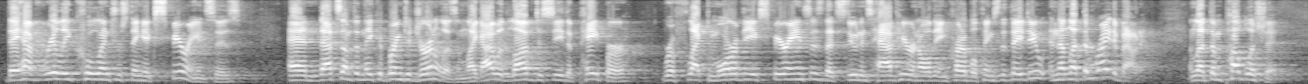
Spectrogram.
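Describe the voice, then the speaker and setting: Over noticeable background noise, a man talks at a very fast pace with a high pitch and ordinary pitch variation. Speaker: school administrator presenting English department. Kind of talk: presentation to parents.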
